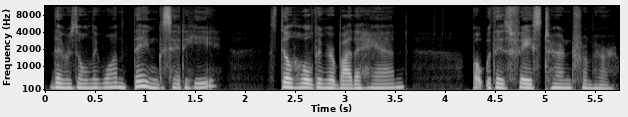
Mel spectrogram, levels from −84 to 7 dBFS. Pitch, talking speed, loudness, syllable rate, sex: 160 Hz, 210 wpm, -21 LUFS, 5.4 syllables/s, female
